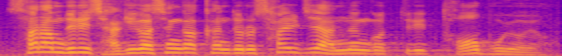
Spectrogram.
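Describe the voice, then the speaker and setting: Storytelling preacher with a slightly high voice. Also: male voice, animated, brisk. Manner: storytelling, asks the congregation questions. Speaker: pastor. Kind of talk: sermon.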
